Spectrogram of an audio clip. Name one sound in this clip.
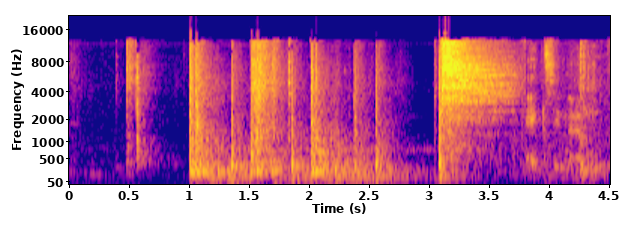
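A drummer plays a drum kit with loud cymbal crashes.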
